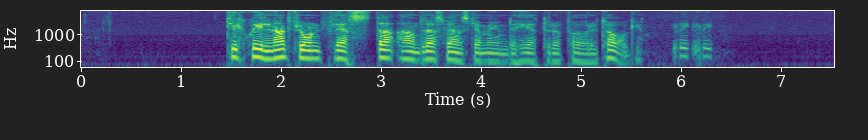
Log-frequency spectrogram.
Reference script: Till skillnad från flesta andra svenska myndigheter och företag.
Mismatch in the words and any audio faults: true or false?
true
